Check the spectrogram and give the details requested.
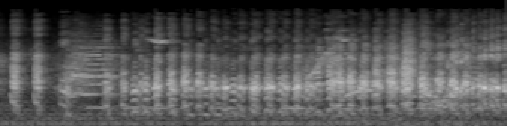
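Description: A kookaburra's loud, harsh chuckling laugh: rapid hoarse notes, about three per second, building in intensity and rising toward the end.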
